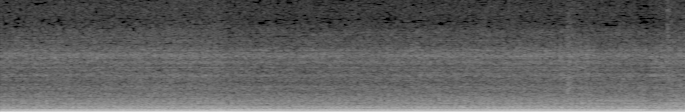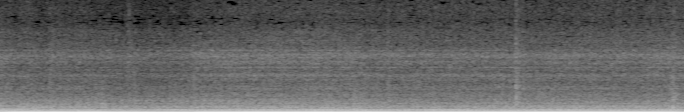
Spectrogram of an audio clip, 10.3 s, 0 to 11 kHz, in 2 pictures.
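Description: John Deere 690C excavator's diesel engine running steadily at working speed while the boom and bucket work a tree stump, heard from inside the cab.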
